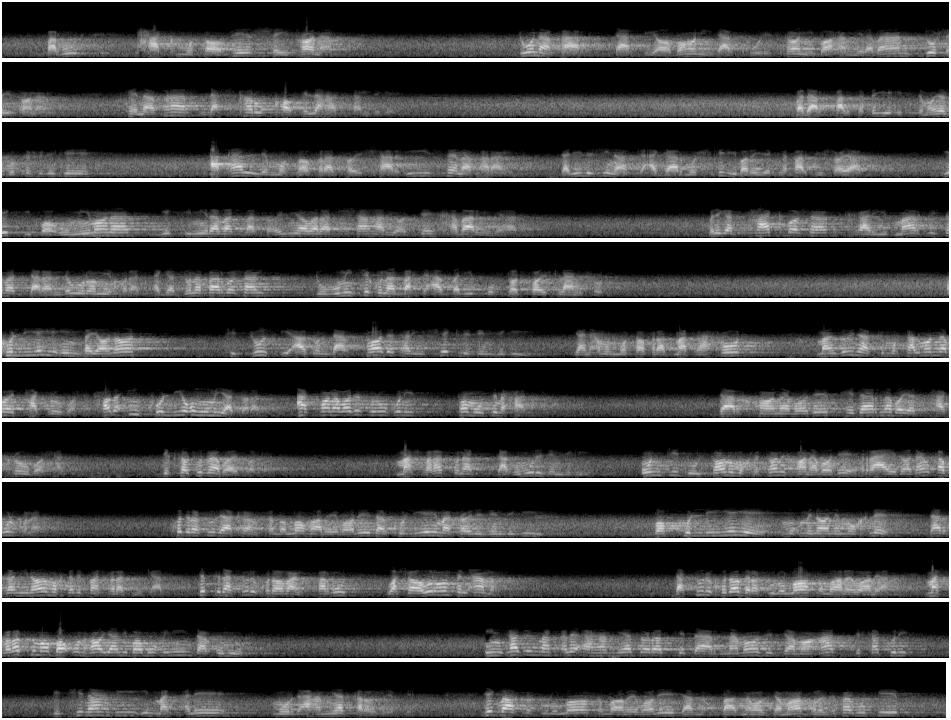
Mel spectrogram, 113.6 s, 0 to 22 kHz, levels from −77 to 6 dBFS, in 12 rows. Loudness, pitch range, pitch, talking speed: -19 LUFS, 160-225 Hz, 190 Hz, 125 wpm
